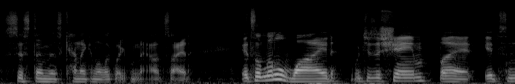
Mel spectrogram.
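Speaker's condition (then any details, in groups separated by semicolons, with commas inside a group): No condition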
